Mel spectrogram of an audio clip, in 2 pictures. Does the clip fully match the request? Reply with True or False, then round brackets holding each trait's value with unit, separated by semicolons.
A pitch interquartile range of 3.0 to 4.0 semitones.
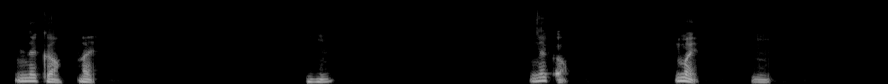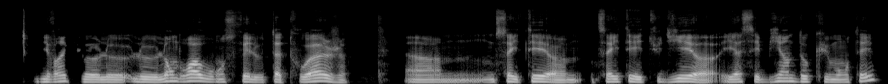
True (3.5 semitones)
